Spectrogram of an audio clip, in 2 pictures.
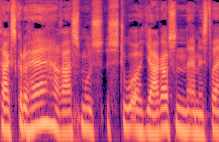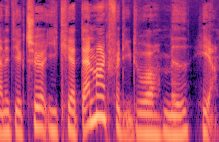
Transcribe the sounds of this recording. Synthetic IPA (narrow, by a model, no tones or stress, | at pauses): t͡sʰɑ̈ɡ̥sɡ̥æɾuɦæʁɑ̈smusːd̥uɐ̰jɑ̈kʰɒ̽b̥sn̩æð̩ˠminisd̥ʁḛɐnəd̥iʁɐɡ̥t͡sʰø̰ɐ̰ʔikʰeɐd̥ænmɑ̈ːɡ̥fɒ̽d̥ḭːd̥uʋɑ̈með̞ˠheɐ̰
